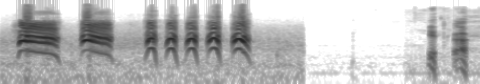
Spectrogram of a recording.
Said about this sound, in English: what other bird call we got? Let's see. What do we have? We have the Celtics. American Crow.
